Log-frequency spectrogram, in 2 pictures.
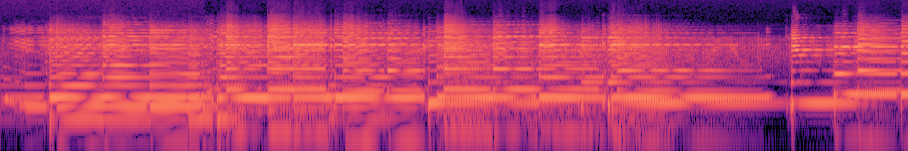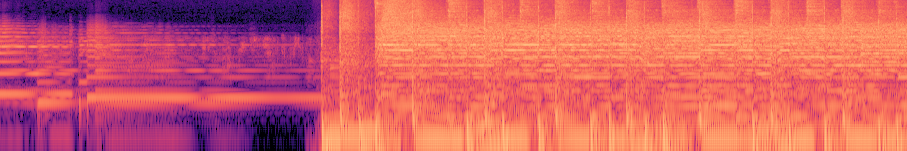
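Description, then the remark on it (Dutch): A recorded song plays, opening with a gentle, effected guitar-like passage of sustained tones for about twelve seconds before the full band crashes in loud and distorted with drums. “En deze song staat bij hem bovenaan, dus we gaan hem gewoon draaien.”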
